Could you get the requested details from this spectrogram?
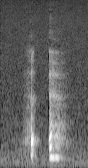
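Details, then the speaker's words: Adult with a cold: a short intake followed by one sharp, forceful sneeze. "Oh God, I'm gonna sneeze again. I feel it building."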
